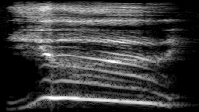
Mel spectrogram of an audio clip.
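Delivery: high, loud bellow. A narrator's reading. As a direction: bellow the word at him. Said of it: "he suddenly bellowed".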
